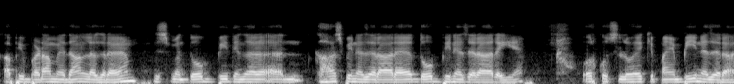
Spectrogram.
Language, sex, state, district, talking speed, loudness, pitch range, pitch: Hindi, male, Rajasthan, Bikaner, 255 wpm, -9 LUFS, 110-125 Hz, 120 Hz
